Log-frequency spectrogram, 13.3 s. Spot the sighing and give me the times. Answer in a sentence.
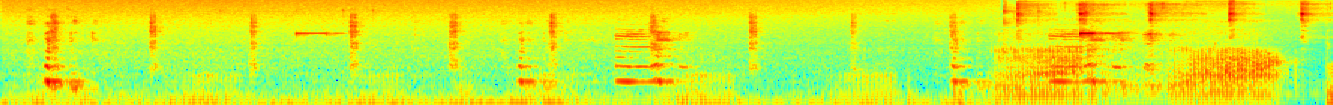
You can hear the sighing from 0.4 to 1.0 s, from 5.2 to 6.9 s and from 9.5 to 11.8 s.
